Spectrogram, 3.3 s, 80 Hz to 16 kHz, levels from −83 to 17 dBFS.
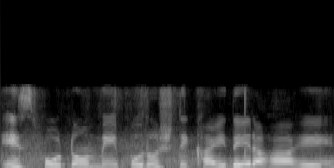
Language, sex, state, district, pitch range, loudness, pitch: Hindi, female, Madhya Pradesh, Dhar, 240-280 Hz, -13 LUFS, 260 Hz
